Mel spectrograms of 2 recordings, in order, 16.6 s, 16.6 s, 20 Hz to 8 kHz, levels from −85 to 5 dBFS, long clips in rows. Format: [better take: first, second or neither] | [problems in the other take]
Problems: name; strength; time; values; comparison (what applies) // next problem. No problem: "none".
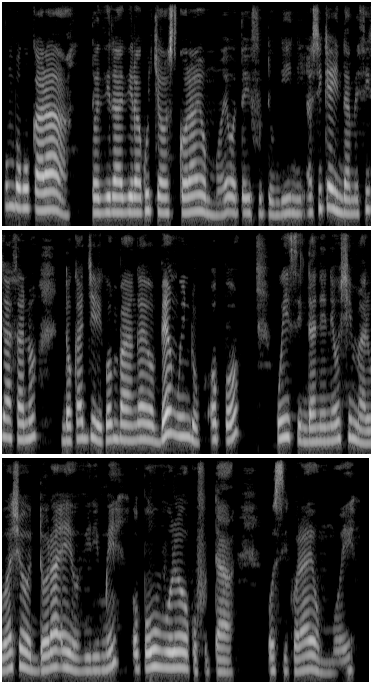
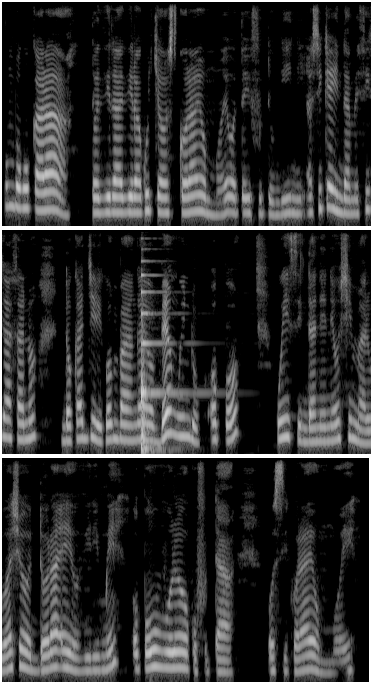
first | background sound (Piano); 2 dB below the speech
